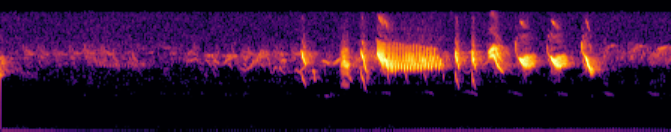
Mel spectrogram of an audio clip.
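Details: A common linnet, a species that chatters nonstop within its group and even in flight, breaks into quick, high twittering: a burst of short chirps and a brief buzzy trill over two seconds, with a steady faint hiss behind.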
